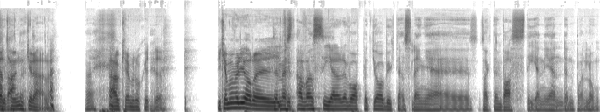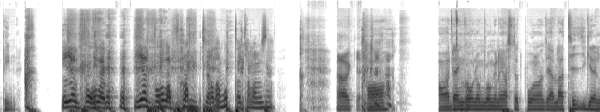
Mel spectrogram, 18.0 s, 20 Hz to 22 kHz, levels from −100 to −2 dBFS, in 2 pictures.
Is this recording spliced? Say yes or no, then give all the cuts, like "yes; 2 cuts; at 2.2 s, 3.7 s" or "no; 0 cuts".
no; 0 cuts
